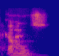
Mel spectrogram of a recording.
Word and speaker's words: Camus: Bueno, Camus, creo que es Camus porque es francés. Era un filósofo francés, entonces como los franceses son raros, usualmente las últimas eh, palabras, las últimas letras no se pronuncian, entonces como que Camus.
